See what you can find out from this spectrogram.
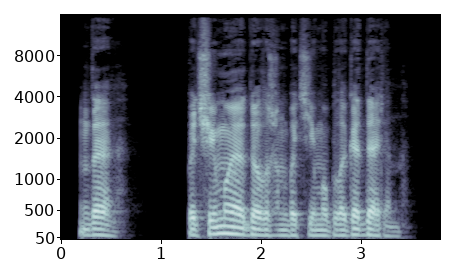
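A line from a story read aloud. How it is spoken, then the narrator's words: Cold curt remark. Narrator (Russian): Муян холодно бросил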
